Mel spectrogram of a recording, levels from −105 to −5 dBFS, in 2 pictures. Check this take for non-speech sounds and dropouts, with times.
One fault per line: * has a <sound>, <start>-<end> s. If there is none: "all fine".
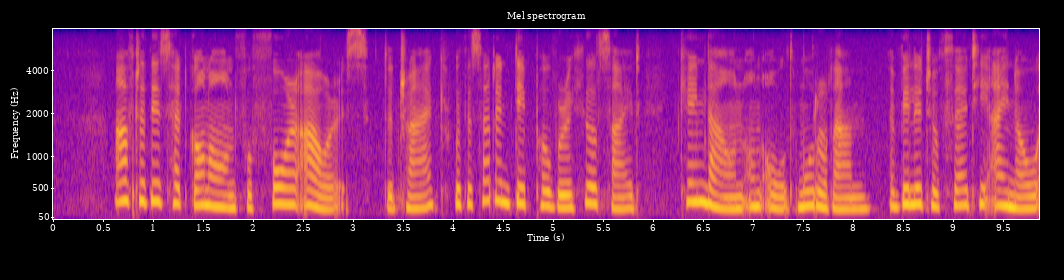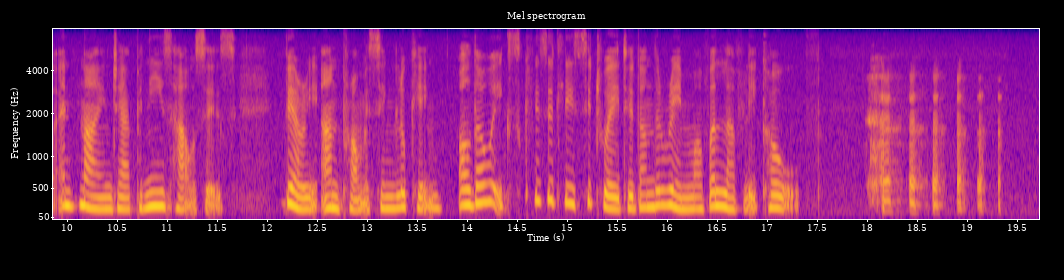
* has a laugh, 18.0-19.4 s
